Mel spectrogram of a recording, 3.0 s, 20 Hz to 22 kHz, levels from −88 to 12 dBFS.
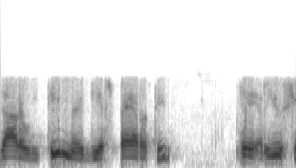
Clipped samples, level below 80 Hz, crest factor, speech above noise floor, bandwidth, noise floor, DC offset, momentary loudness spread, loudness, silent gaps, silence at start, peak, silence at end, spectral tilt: under 0.1%; -60 dBFS; 16 dB; 46 dB; 4 kHz; -64 dBFS; under 0.1%; 8 LU; -19 LUFS; none; 0 s; -4 dBFS; 0 s; -11.5 dB/octave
